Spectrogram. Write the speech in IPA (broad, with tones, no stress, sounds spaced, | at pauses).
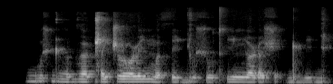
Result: b u˦ ʃ ɖʱ ə˦ ɡ ð œ˦ ǁ ɛ˦ c ɭ o˦ ɭ i˦ m ə˨ θ i˨ ɟ u˨ ʃ u˨ tʰ i˦ ɲ œ˦ ɽ ə˦ ʃ | ɖʱ i˨ ɡ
